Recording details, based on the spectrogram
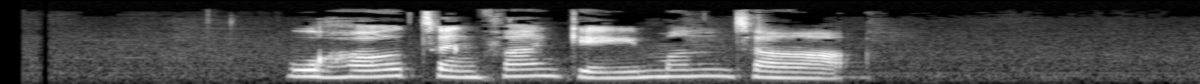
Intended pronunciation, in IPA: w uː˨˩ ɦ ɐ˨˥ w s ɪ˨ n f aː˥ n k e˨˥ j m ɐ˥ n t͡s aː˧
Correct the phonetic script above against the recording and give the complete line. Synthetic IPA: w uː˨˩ ɦ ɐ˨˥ w t͡s ɪ˨ ŋ f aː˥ n k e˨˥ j m ɐ˥ n t͡s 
